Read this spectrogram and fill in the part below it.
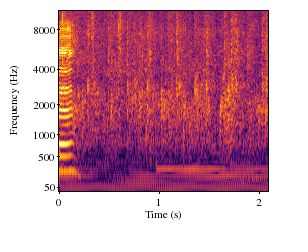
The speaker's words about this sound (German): Lasst uns mal ganz kurz unseren lieben Pastoren, die gerade bei Seafree Imagine in Amsterdam predigen, lasst uns denen mal einen ganz liebevollen Applaus geben.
